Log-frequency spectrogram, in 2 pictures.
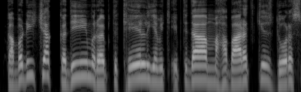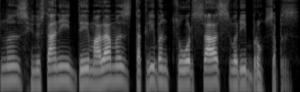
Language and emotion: Kashmiri, neutral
